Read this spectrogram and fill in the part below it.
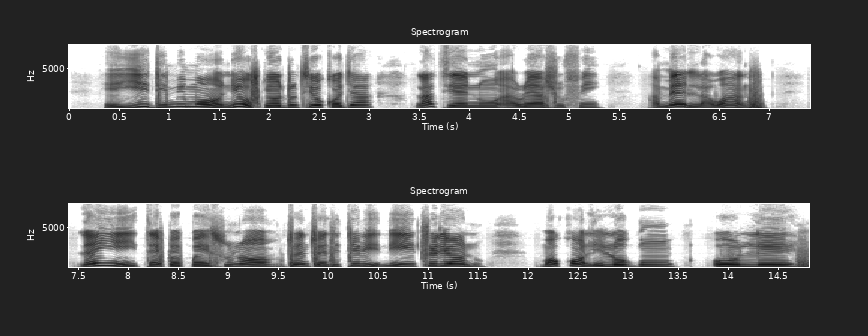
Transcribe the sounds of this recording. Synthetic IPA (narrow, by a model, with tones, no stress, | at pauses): ḛ˨ji˨˦i˦˨di˨˦mĩ˦mɔ̃˦˨nĩ˨˦o˦˨k͡pĩ˧ɔ˧dũ˦ti˦o˦kɔ˧d͡ʒa˦ | la˦ti˧ɛ˧nũ˧a̰˨ɾɛ˧˦a˧ʃu˨fĩ˧ | a̰˨mɛ˦˨la˨wa˦˨n | lɛ˦jĩ˦˨i˨tɛ˨˦k͡pɛ˧k͡pɛ˧i˨sũ˨˦nã˦˨twɛ˦n˦twɛ̃˧nti˧t̪i˦ɾi˦˨nĩ˨˦tɾi˦li˦ɔ˦˨n˨ | mɔ̃˦kɔ̃˦˨le˨˦lo˦ɡũ˦ | o˦le˦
